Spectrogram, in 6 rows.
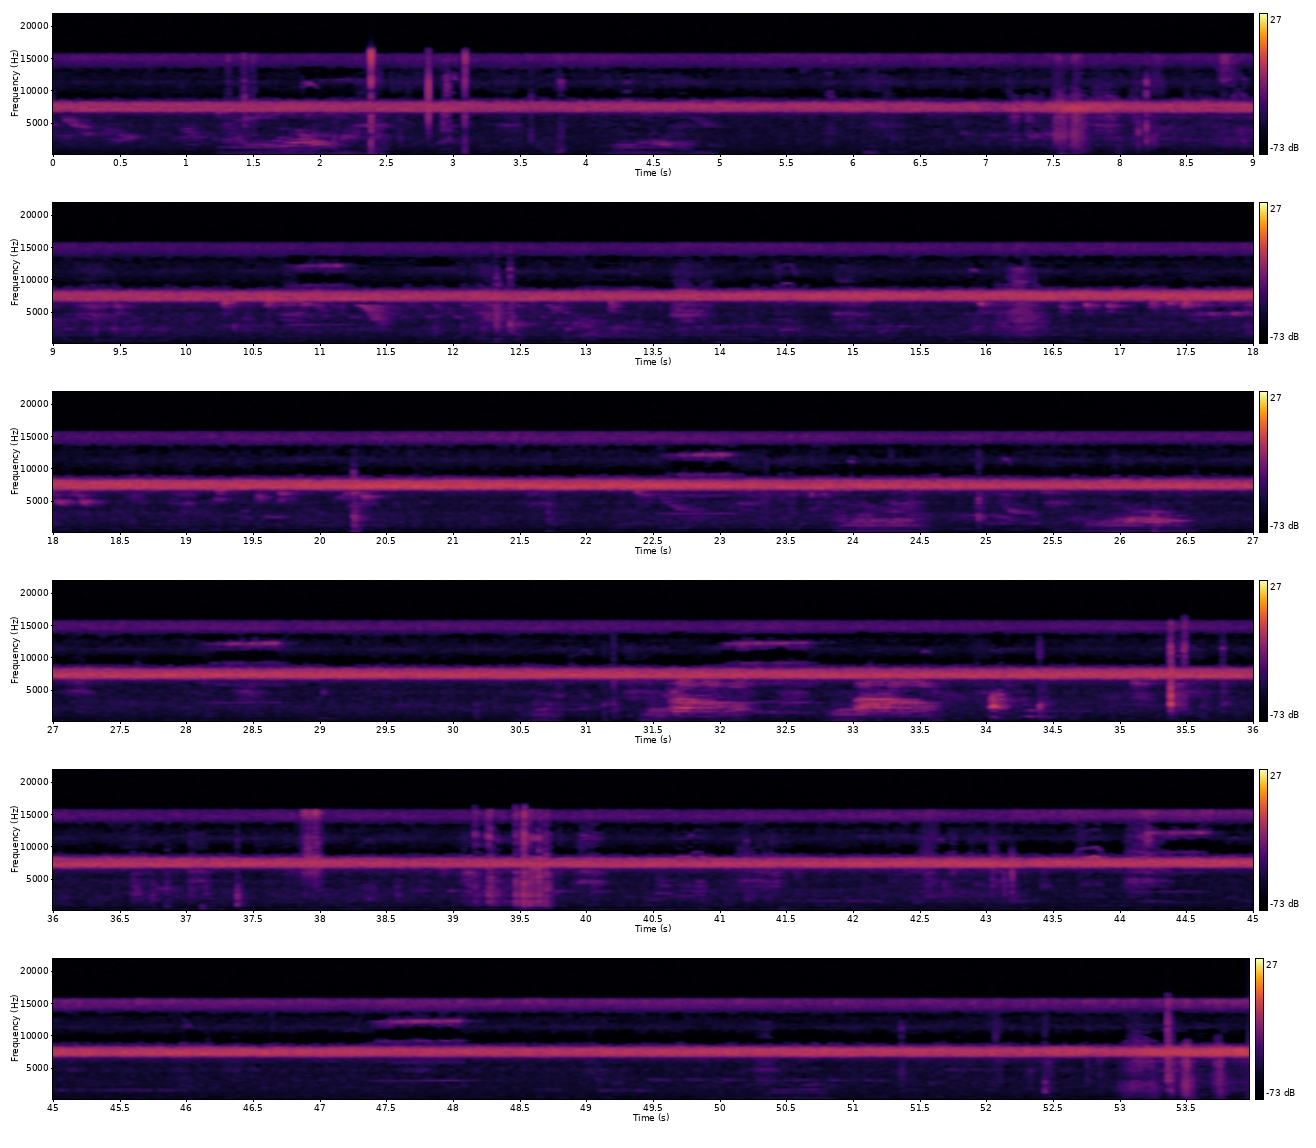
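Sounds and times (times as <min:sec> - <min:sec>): kittens mewing: 0:25.6 - 0:26.6, 0:30.5 - 0:34.6.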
